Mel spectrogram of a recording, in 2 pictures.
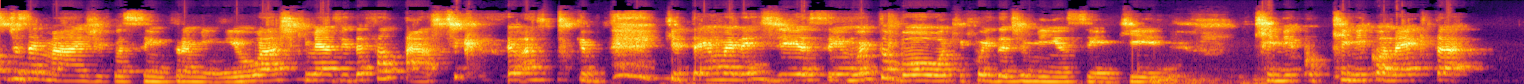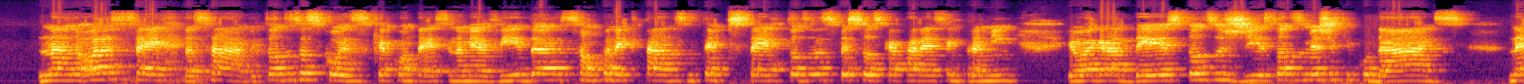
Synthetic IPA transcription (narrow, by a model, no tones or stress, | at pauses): sʊd͡ʒizeɾmaʒikʊasĩpɾɐmĩewaʃʊ̥kɪmĩɲɐvid̪ɐɛfɐ̃nt̪ast͡ʃikɐ̥ewaʃʊ̥kɪkɪt̪ẽj̃ũmɐeneɾʒiɐasĩmũj̃t̪ʊbowɐkɪkujd̪ɐd͡ʒɪmĩasĩkɪ | kɪmɪkkɪmɪkõnɛkt̪ɐ | nɐɔɾɐsɛɾt̪ɐsabɪt̪od̪ɐzɐskojzɐskɪakõnt̪ɛsẽj̃nɐmĩɲɐvid̪ɐsɐ̃w̃kõnekt̪ad̪ɐznʊt̪ẽmpʊ̥sɛɾt̪ʊt̪od̪ɐzɐspesoɐskɪapaɾɛsẽj̃pɾɐmĩewaɡɾad̪esʊ̥t̪od̪ʊzʊzd͡ʒiɐst̪od̪ɐzɐzmiɲɐzd͡ʒifikud̪ad͡ʒɪs | nɛ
